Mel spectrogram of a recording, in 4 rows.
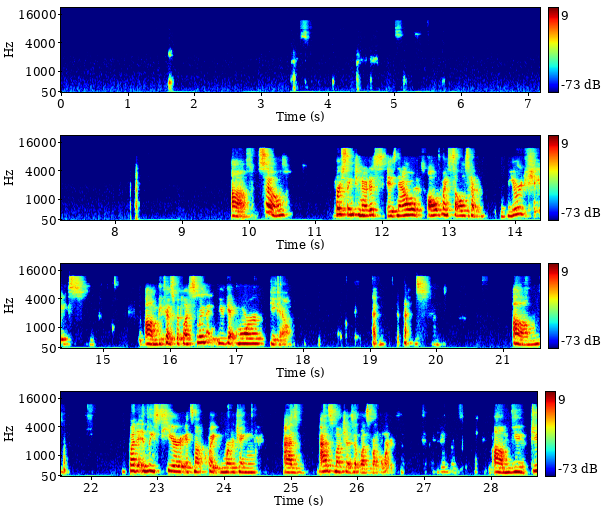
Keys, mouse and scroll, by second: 8.5-8.9 drag, 9.3-10.5 scroll down 1, 10.5-13.1 scroll up 1, 13.1-14.1 scroll down 1, 15.4-15.8 drag, 18.2 click, 18.2-19.9 scroll down 1, 18.9 click, 19.9-20.8 scroll up 1, 20.2 click, 20.8-21.6 scroll down 1, 21.6-23.8 scroll up 1, 23.8-24.9 scroll up 1, 24.0 click, 24.9-26.4 scroll up 1, 26.4 scroll up 1.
